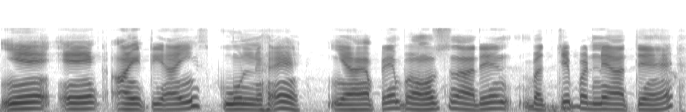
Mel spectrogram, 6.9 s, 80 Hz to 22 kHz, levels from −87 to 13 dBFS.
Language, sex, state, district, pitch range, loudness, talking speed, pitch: Hindi, male, Uttar Pradesh, Jyotiba Phule Nagar, 185-210 Hz, -20 LUFS, 115 wpm, 195 Hz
